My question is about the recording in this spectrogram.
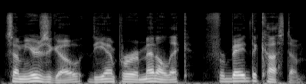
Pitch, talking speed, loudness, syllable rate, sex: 115 Hz, 175 wpm, -16 LUFS, 5.9 syllables/s, male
